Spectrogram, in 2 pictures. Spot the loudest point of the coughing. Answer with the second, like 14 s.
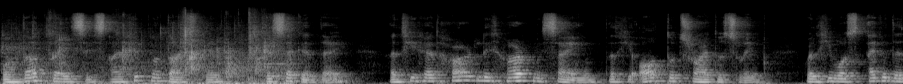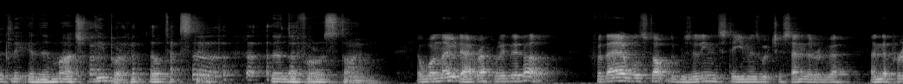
11 s.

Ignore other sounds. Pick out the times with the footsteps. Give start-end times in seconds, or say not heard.
0.0-3.0.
